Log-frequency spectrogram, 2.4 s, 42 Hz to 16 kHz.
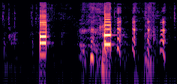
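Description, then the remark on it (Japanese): Two short, loud telephone keypad (DTMF) tones sound about a second apart as a number is dialed to call a 63-year-old man in Sōsa, Chiba Prefecture, followed by a stretch of indistinct voice-like sound. “お呼び出し中です千葉県匝瑳市”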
